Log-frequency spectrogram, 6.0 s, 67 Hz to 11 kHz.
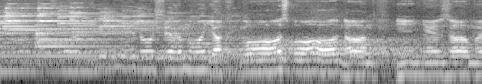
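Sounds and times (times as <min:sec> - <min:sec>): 
several large Russian church bells ringing: 0:00.0 - 0:04.8.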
